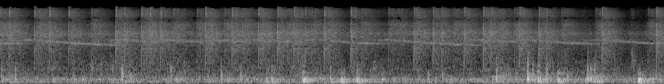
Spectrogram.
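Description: Firecrackers and fireworks: dense popping and crackling, with heavier bangs about three seconds in and again near the end. A faint falling whistle repeats about once a second.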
